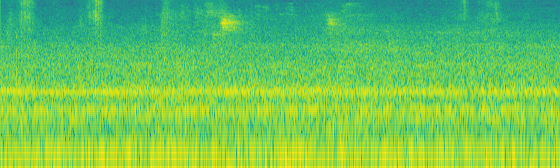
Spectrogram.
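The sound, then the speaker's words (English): A train rolls by in a steady, continuous rumble, with a sustained metallic whine and occasional faint squeaks over a deep low roar, holding even loudness throughout with no voices. “All right, so with that being said, people, it's time to train we're about to transition to bite this”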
